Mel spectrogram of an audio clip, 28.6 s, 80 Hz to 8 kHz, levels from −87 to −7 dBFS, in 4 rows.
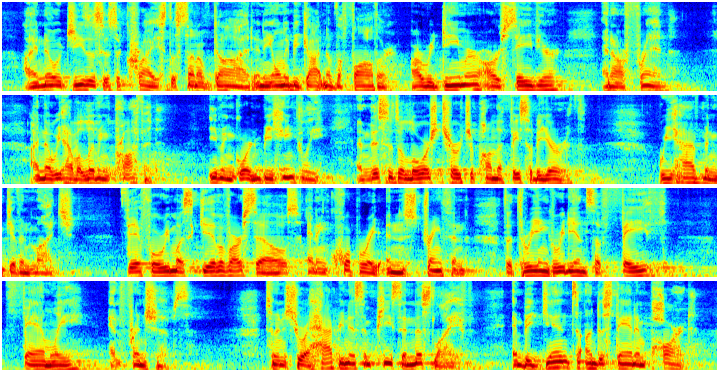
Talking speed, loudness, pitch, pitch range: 175 wpm, -15 LUFS, 110 Hz, 100-115 Hz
